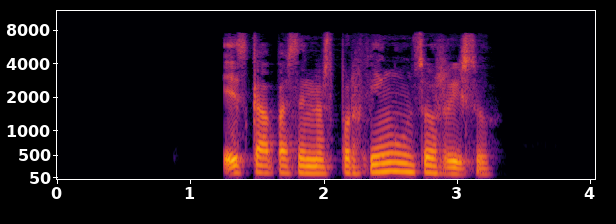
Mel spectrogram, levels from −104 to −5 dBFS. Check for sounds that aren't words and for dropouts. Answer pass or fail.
pass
